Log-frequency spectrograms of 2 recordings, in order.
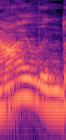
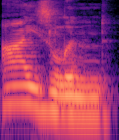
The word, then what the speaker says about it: island: Also, notice the pronunciation, because quite a few of our students pronounce the S in Isle and island, like Isle and Iceland. It's a silent consonant.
